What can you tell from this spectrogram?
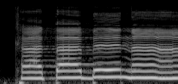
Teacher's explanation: Berikutnya ada hukum qalqalah sughra karena ada huruf qalqalah yaitu ba yang sukunnya asli dan bawaan dari bacaannya ada di tengah bacaan. Dibaca dipantulkan dengan pantulan yang kecil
